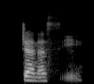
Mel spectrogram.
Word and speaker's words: Genesee: G E N E S E E. Genesis. Genesis. Anyway, I'm going to go with Genesee. I believe that's how you say it.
